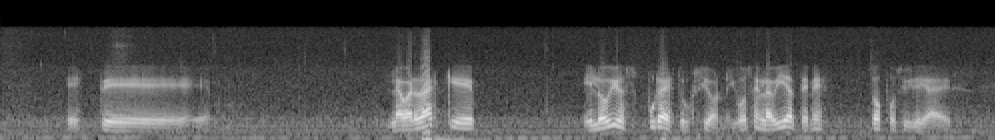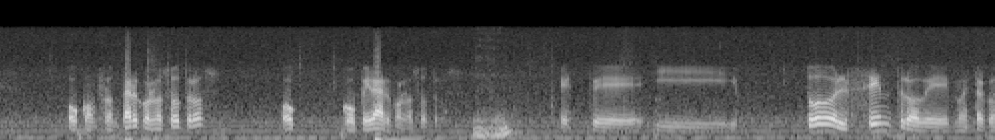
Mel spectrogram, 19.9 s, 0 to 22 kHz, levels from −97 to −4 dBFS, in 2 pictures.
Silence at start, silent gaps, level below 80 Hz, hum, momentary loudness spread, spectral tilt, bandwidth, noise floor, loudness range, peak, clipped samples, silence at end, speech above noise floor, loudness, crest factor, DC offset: 0 s; none; -52 dBFS; 50 Hz at -55 dBFS; 19 LU; -5.5 dB/octave; 11 kHz; -48 dBFS; 6 LU; -12 dBFS; under 0.1%; 0 s; 23 dB; -26 LUFS; 16 dB; under 0.1%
